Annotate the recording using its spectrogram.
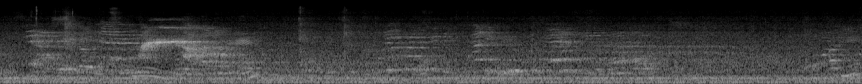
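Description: High-pitched voices chattering and calling out, with a high call that rises and then falls about a second and a half in as the loudest moment. A steady low hum runs underneath.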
